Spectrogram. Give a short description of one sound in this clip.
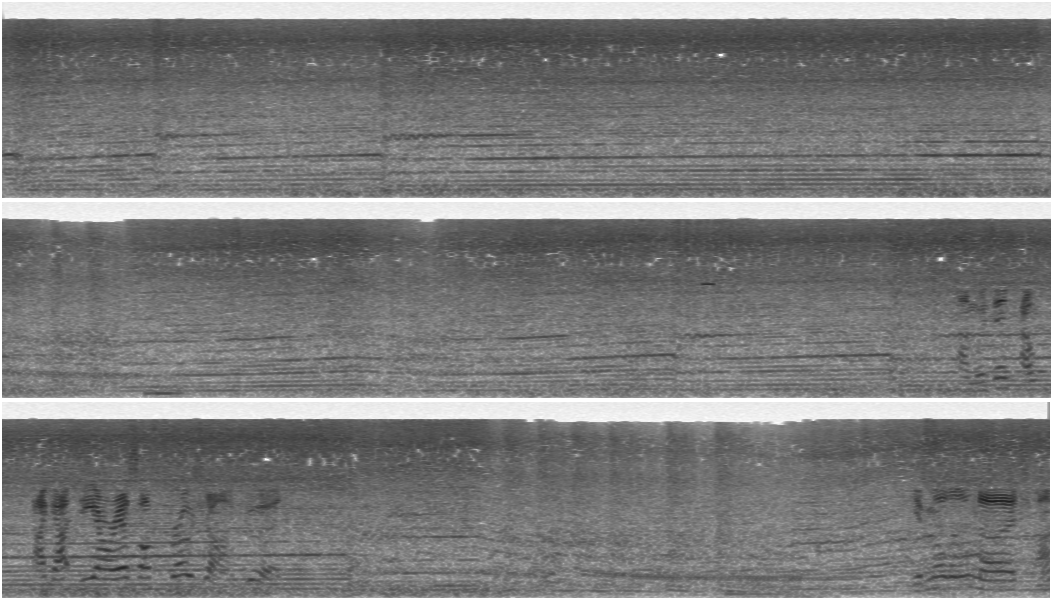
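A racing car engine whines and revs up and down through gear changes.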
